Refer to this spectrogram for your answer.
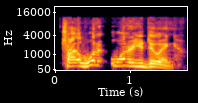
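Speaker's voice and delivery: put-on high-pitched elderly man voice. Voicing an old priest woken in bed by a child: old man character voice. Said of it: "Old men move so slowly".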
